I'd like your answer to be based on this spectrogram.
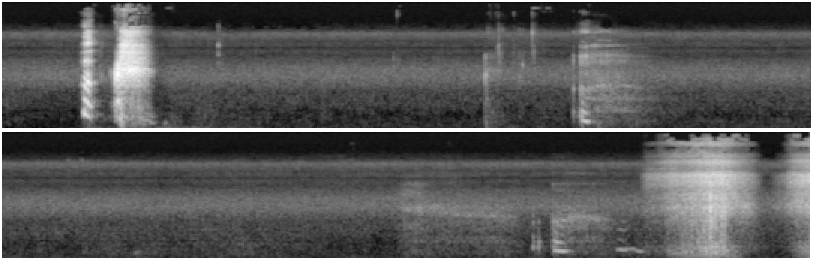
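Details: A sharp double sneeze, a softer sneeze, then another loud unstifled sneeze with quiet sniffing between: a sneezing fit in a woman with a lingering cold.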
